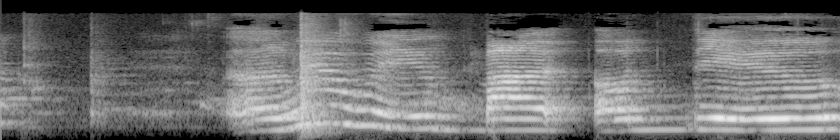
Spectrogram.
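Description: A young child vocalizing in a sing-song voice without words: four or five drawn-out notes with short breaks, the last one longest and loudest.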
